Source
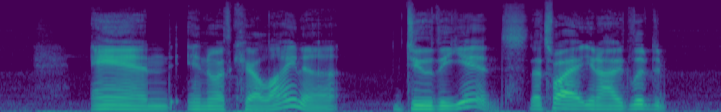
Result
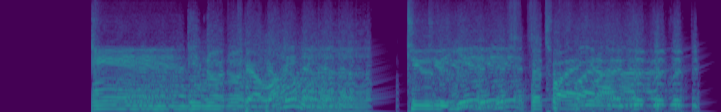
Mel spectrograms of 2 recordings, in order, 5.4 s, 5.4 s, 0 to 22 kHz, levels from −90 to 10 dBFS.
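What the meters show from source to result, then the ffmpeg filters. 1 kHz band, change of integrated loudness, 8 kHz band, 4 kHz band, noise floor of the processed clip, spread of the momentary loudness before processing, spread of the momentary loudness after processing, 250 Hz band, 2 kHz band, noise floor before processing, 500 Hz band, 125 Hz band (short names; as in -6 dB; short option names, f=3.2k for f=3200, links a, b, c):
-6.5 dB, -7.5 dB, -1.5 dB, -6.5 dB, under -85 dBFS, 11 LU, 5 LU, -8.0 dB, -6.5 dB, -62 dBFS, -7.5 dB, -11.5 dB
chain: -filter_complex "[0:a]acrusher=bits=5:mix=0:aa=0.5,aeval=exprs='sgn(val(0))*max(abs(val(0))-0.00794,0)':c=same,equalizer=f=15k:t=o:w=2.8:g=4.5,asplit=2[a][b];[b]aecho=0:1:151.6|279.9:0.562|0.316[c];[a][c]amix=inputs=2:normalize=0,flanger=delay=3.9:depth=1.3:regen=-26:speed=0.4:shape=sinusoidal,acrossover=split=730|1800[d][e][f];[d]acompressor=threshold=-43dB:ratio=4[g];[e]acompressor=threshold=-44dB:ratio=4[h];[f]acompressor=threshold=-49dB:ratio=4[i];[g][h][i]amix=inputs=3:normalize=0,flanger=delay=6.7:depth=9.7:regen=86:speed=0.92:shape=triangular,acompressor=threshold=-47dB:ratio=6,volume=12dB"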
